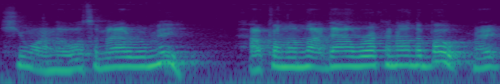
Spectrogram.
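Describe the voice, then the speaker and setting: A man speaks with an American accent, his voice somewhat breathy. Room echo is audible. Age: 60s. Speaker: commercial fisherman. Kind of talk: oral history interview. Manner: rambling storytelling with false starts.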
